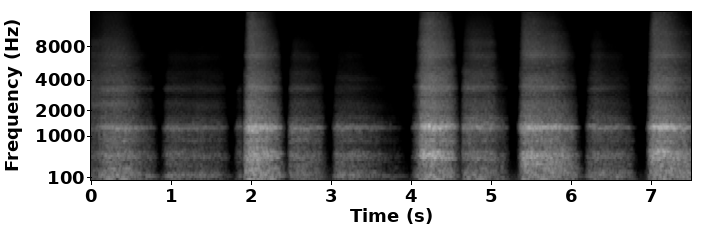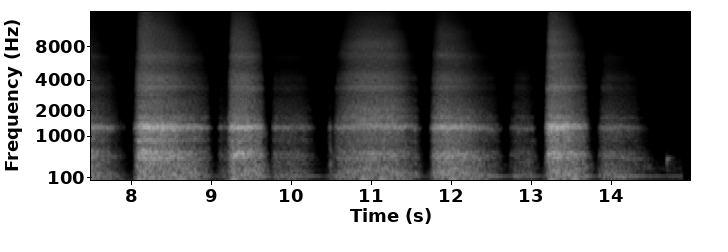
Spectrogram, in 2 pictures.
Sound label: male heavy breathing; expression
